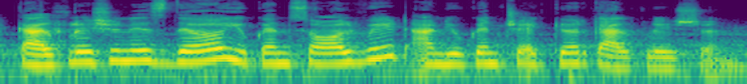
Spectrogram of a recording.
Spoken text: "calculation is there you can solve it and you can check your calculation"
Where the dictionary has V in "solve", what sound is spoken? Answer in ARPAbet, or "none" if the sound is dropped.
V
